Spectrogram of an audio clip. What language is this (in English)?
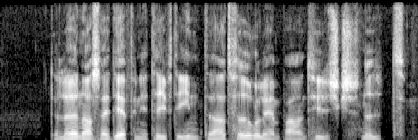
Swedish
